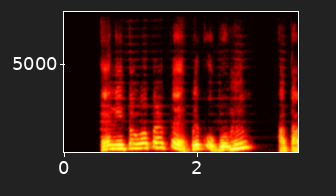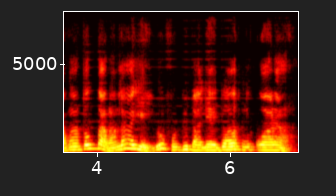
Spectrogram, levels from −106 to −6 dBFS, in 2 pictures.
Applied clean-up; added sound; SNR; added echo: neural mask model DeepFilterNet 3.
